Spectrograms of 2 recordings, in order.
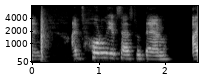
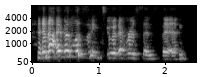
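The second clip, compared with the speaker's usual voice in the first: words breaking into laughter; laughing; 3 semitones higher, 7 dB louder than usual. Real, not acted. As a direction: talk through a real laugh, louder. Laughs while talking.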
